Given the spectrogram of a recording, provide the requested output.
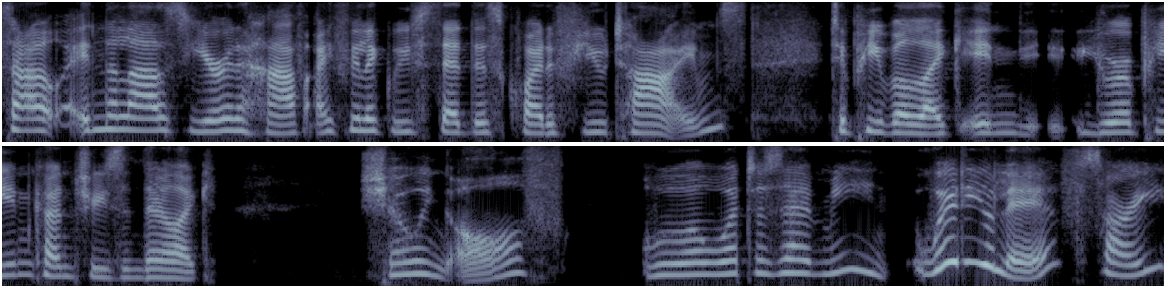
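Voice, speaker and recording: A woman's high, bright, sharp voice with an Irish accent and lively intonation, in a dry, close sound with no echo and a quiet background. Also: moderate pace. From Ireland. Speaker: conversation partner. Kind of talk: casual chat.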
